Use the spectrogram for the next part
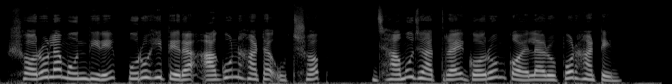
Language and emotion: Bengali, neutral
